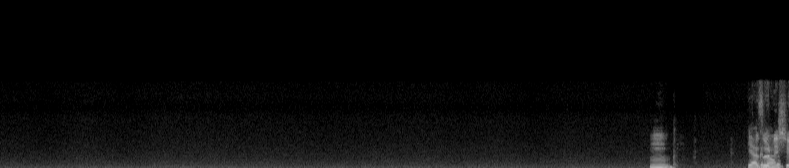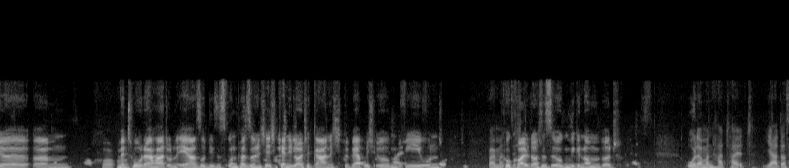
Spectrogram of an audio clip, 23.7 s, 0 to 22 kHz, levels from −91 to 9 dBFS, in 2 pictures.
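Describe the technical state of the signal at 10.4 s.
An echo leak appears from 10.40 to 10.44 s: a very faint, brief copy of the speech trailing the original by about 0.3 s. The likely cause is a loudspeaker on the far end whose echo canceller let a scrap of its own microphone pickup return down the line.

Bluetooth LC3 compression also runs through this moment and the whole clip. The upper spectrum sounds thinned and refilled with noise, giving the speech a plainly audible grainy, breathy edge, which fits a low-bitrate LE Audio link, likely using 7.5 ms frames at around 48 kbps.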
